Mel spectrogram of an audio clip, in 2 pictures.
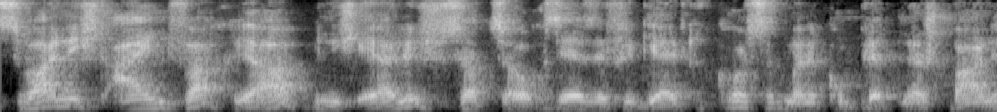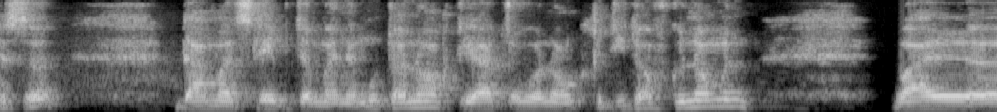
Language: German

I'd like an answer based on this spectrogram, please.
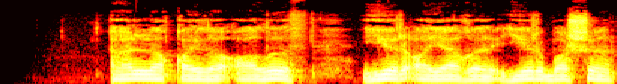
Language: Bashkir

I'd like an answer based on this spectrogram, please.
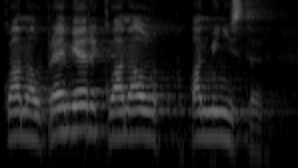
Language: Polish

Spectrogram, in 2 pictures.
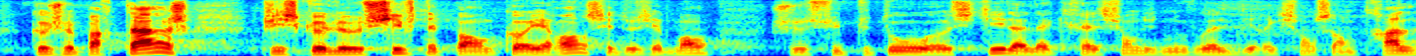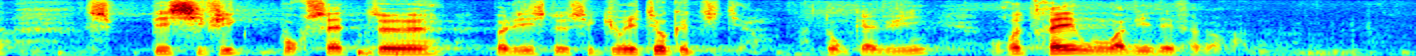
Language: French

